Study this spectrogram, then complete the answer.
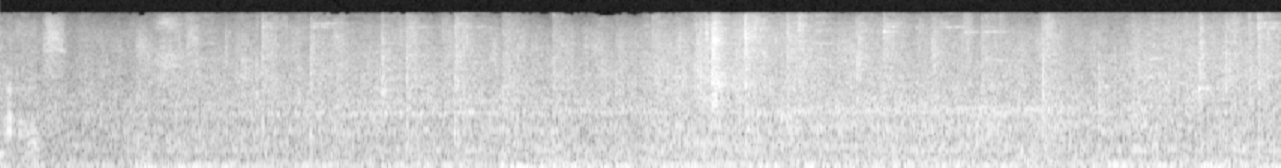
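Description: Steady rumbling and rattling of a slowing train in Call of Duty: Black Ops Cold War, heard from inside, with continuous low mechanical noise throughout.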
